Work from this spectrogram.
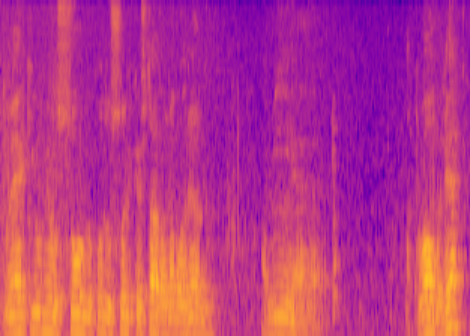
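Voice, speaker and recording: A man's voice: mid-range voice, echoey room, slight background noise, low-quality recording. A man from Salvador, Bahia, telling stories about his life as a guest on a TV interview show. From Brazil (Salvador, Bahia). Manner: storytelling, measured, quotes others in lively asides. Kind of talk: relaxed TV interview talk. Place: TV studio.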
